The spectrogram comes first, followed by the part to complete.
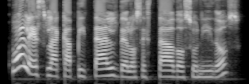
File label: Spanish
